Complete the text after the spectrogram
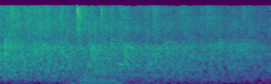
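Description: Steady, dense applause from an audience, a broad wash of clapping that stays loud throughout, with a brief low hum of voices briefly rising underneath near the start.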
